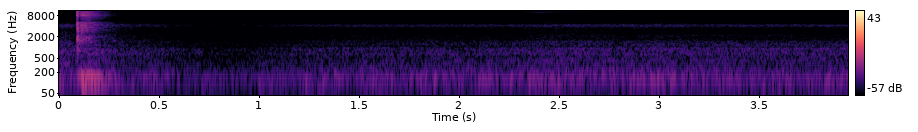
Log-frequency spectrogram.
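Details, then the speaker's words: Harbor Freight 400W modified sine wave power inverter switched on, mic close; click then faint steady low hum with light buzz as output ramps up while internal capacitor charges, similar to buzz on house power; normal startup hum. "So that's just the inverter startup sound, because actually the wave actually gradually increases in gain as soon as the inverter is turned on."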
